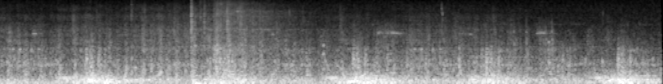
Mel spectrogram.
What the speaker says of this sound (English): I'm on a train.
